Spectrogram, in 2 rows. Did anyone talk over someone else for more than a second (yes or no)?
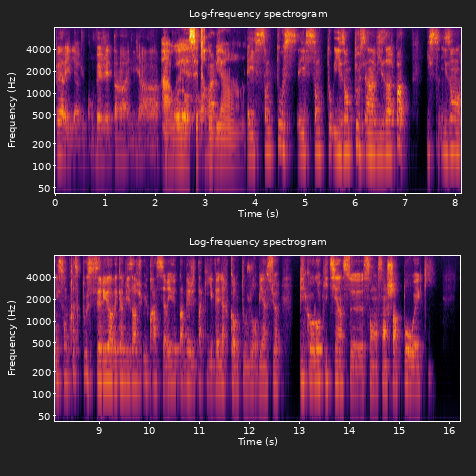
yes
